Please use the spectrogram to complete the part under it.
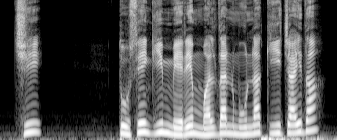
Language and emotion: Dogri, disgusted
